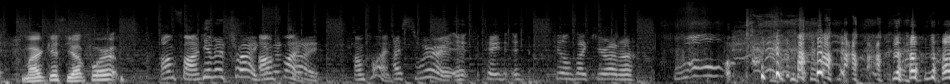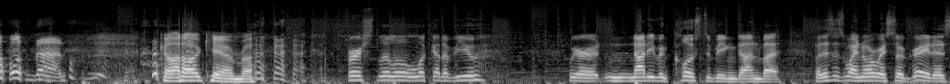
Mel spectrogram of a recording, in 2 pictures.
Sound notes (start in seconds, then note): 6.7 yells; 6.7 laughs; 6.8 group laughing; 12.5 laughs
